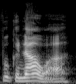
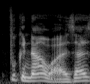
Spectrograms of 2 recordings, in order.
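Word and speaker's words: Fukunaga: bond fan a guy directing it kerry joji fukunawa fukunawa yeah i think that's how you say it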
